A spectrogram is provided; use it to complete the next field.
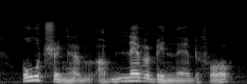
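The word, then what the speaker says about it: Altrincham: How do you pronounce that? Ultringham.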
